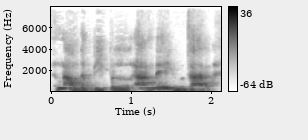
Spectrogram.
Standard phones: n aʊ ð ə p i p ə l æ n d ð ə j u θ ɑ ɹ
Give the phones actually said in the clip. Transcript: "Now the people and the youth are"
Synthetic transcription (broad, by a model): n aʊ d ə p i p ə l æ n d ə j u t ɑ ɹ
